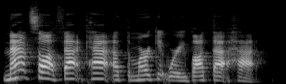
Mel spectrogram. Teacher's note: people are able to perceive and understand the t sound even though you're not releasing it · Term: stop t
